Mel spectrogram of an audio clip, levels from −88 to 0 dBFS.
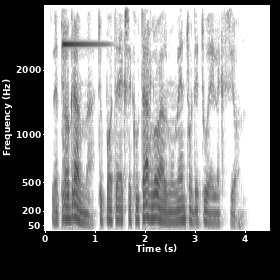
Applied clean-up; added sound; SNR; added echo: classical method log-MMSE.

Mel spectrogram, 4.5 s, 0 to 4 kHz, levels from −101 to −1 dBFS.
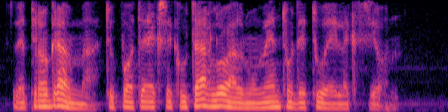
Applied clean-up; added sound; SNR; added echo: none; none; none; none.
